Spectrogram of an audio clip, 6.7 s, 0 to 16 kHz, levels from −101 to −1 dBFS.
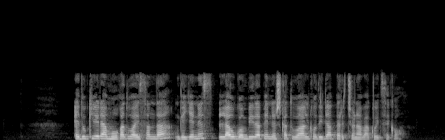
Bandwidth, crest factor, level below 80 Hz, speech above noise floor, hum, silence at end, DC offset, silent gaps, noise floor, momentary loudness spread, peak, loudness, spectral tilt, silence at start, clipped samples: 8 kHz; 20 dB; -80 dBFS; 60 dB; none; 0.65 s; under 0.1%; none; -89 dBFS; 10 LU; -10 dBFS; -30 LUFS; -4.5 dB/octave; 1.1 s; under 0.1%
